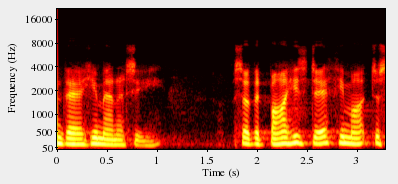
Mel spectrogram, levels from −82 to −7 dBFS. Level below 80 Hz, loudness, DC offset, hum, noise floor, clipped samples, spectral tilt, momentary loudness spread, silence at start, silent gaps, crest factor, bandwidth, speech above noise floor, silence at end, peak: -66 dBFS; -19 LUFS; under 0.1%; none; -58 dBFS; under 0.1%; -8.5 dB/octave; 14 LU; 0 s; none; 18 dB; 7.2 kHz; 39 dB; 0 s; -2 dBFS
